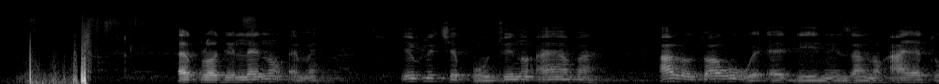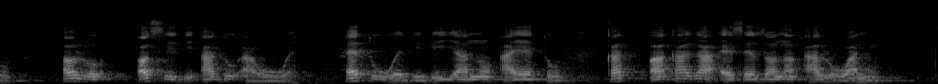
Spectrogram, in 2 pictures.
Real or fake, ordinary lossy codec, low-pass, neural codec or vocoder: real; Opus, 64 kbps; 10.8 kHz; none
